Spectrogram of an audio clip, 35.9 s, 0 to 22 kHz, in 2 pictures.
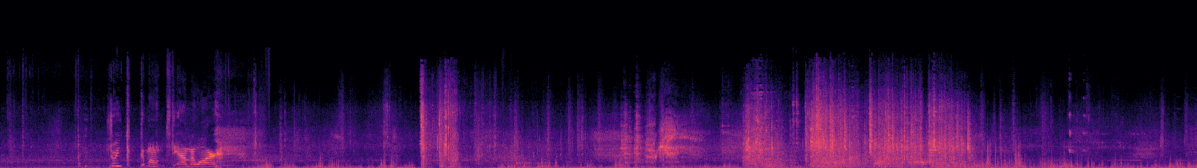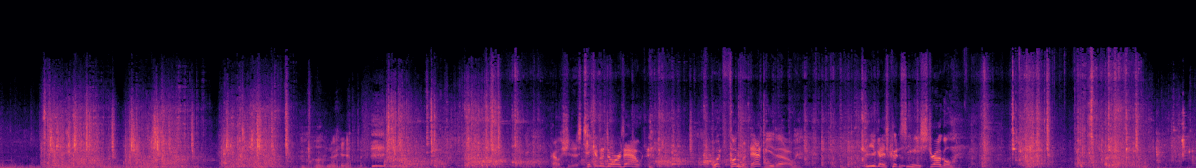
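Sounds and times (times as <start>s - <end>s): steady low rumble: 0.0s - 35.9s
scrap metal clanking and banging: 5.7s - 35.9s.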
